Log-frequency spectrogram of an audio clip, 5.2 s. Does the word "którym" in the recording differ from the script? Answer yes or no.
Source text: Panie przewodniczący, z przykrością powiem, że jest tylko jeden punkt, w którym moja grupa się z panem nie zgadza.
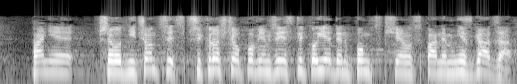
yes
